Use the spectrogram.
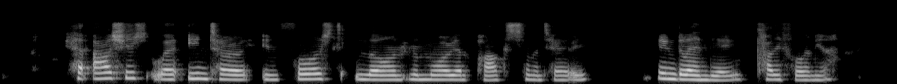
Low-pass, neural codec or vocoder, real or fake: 7.2 kHz; codec, 16 kHz, 2 kbps, FunCodec, trained on LibriTTS, 25 frames a second; fake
